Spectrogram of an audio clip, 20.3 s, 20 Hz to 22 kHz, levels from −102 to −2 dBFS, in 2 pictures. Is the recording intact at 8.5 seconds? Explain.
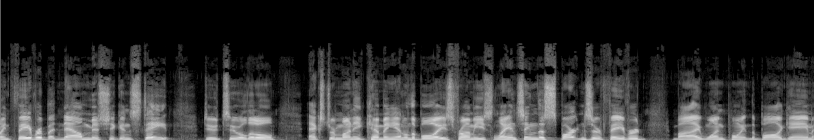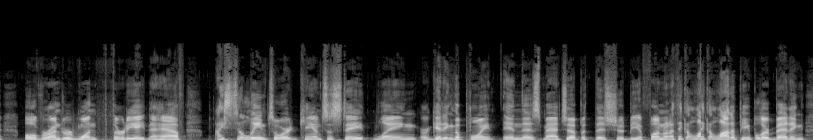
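Yes, the speech at 8.5 seconds is intact, with no dropout, click, distortion or other fault at that moment.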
